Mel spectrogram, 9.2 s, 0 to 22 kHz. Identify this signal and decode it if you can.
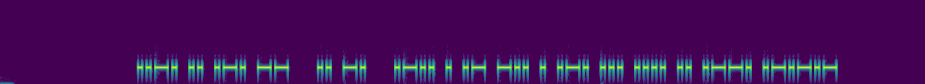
Morse code, heard as a keyed tone, about 28 wpm, 700 Hz. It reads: FIRM IN LEADERSHIP.
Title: Sentences from Top 1600 Words 28wpm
